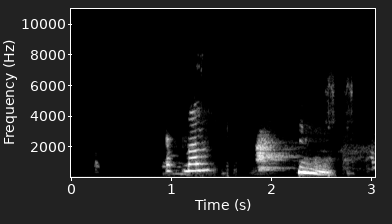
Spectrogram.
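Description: A young boy speaks loudly and with animation over an online call.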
